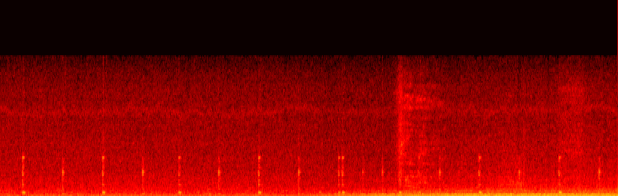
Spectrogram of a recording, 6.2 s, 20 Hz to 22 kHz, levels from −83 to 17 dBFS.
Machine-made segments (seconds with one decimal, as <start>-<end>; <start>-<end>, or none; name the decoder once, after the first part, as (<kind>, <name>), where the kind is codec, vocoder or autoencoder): 0.0-6.2 (vocoder, BigVGAN v2)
